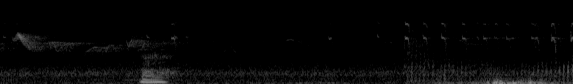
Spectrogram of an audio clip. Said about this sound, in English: I'm right underneath the tree that a bunch of crossbills are in, and they're coming down for water. And I'm right next to some birds now, and they're in a small tree.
